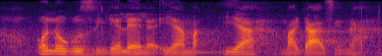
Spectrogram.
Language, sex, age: Xhosa, male, 24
